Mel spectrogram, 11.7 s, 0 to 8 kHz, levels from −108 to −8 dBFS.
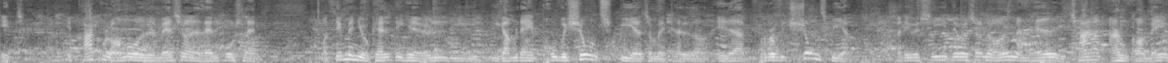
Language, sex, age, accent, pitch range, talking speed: English, male, 60-79, Danish, 125-155 Hz, 200 wpm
